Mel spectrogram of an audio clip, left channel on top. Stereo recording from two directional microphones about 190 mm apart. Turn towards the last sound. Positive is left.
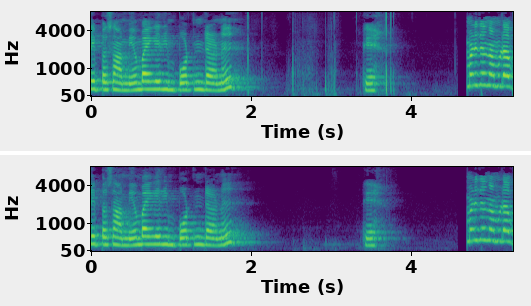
turn(degrees=-5)  # may be behind; listen again after turning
